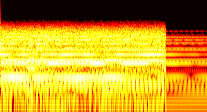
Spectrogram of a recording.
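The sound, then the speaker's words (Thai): A single sustained, heavily driven electric guitar chord played through a boost distortion pedal rings out loud, gritty and saturated, then abruptly thins to a quieter, cleaner tail for the last moments. “เนี่ยเสียงบูท”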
